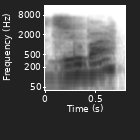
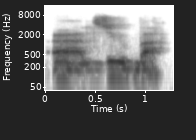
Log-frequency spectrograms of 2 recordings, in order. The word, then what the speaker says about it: Dzjuba: It's pronounced as Dzjuba. That J confuses a lot of people, but it's a U, Dzjuba, basically. Dzjuba. Yeah. Awesome. Dzjuba, welcome.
